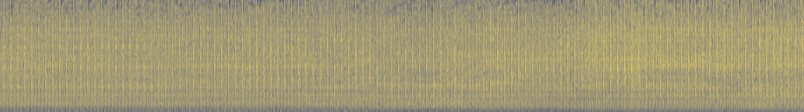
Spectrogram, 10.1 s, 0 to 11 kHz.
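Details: VAZ 2109/2115 engine running: steady run with a sharp, regular knock about twice a second riding over it. Worn connecting rod bearing (rod knock).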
